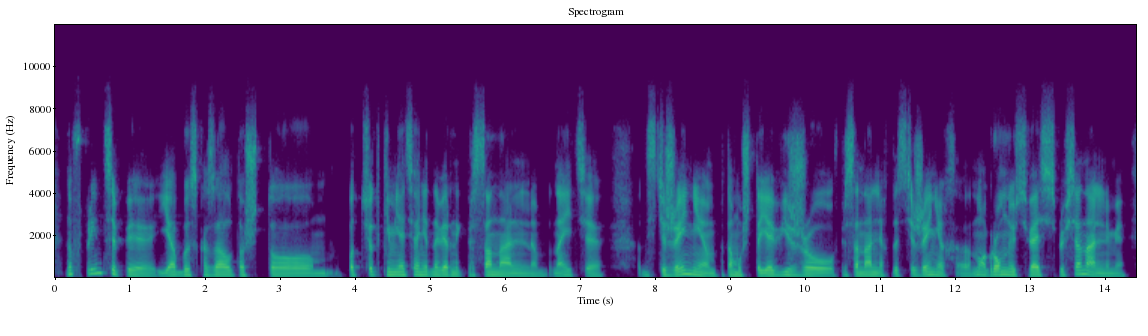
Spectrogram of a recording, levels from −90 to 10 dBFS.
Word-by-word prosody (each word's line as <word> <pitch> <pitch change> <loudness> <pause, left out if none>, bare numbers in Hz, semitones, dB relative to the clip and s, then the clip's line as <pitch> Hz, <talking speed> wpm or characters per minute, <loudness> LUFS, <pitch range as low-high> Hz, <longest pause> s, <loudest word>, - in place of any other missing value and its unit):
Ну, 165 - 0
в - - -10
принципе, 155 - -1
я 125 +4 +2
бы 135 +1 0
сказал, 125 -2 +1
то 125 0 -2
что, 115 -2 -1
м, 105 -1 -10
вот 125 0 -2
всё-таки 150 0 -1
меня 135 0 +2
тянет, 135 -2 -1
наверно, 125 -1 +1
к 120 - -27
персональным, 115 -6 0
знаете, 110 -1 -3 0.5
достижениям, 125 -1 +1
потому 125 +3 -1
что 125 - -2
я 125 +1 +5
вижу 120 -4 +1
в - - -42
персональных 125 -1 0
достижениях, 120 +1 -1
э, 100 0 -7
ну, 140 +7 -2
огромную 135 +1 +3
связь 130 0 +3
с - - -3
профессиональными, 115 - +1
125 Hz, 130 wpm, -24 LUFS, 115-130 Hz, 0.5 s, я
